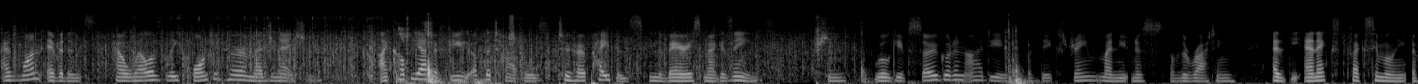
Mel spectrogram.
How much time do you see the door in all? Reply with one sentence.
You can hear the door for 3 seconds altogether.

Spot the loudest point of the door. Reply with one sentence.
The loudest moment of the door is at 4 seconds.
